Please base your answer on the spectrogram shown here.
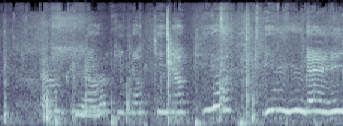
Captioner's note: vocalizing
